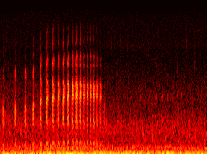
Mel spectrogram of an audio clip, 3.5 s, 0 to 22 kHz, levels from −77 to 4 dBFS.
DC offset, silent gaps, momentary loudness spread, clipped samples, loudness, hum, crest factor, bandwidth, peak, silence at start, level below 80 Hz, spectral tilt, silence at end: 1%; none; 13 LU; under 0.1%; -29 LUFS; none; 18 dB; 16.5 kHz; -6 dBFS; 0 s; -28 dBFS; -4.5 dB/octave; 0 s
